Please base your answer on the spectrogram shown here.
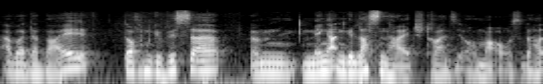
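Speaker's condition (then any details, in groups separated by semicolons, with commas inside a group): No condition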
